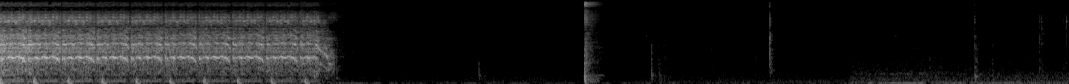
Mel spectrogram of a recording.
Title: Honda Cbr 600rr pc37 Druck Messung, Ventil Test my Honda haw a problem some strange noise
